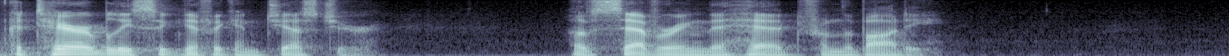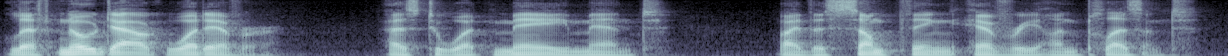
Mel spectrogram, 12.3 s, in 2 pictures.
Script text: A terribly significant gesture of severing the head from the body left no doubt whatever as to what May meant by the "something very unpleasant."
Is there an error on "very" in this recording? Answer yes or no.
yes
